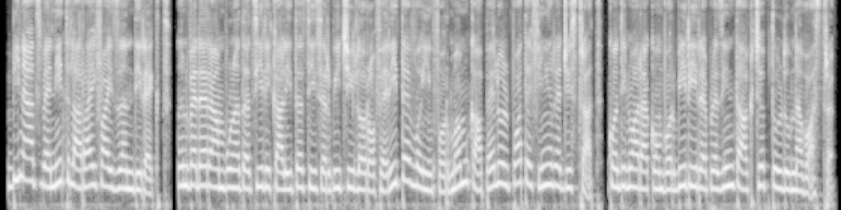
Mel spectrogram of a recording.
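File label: Female Romanian IVR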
